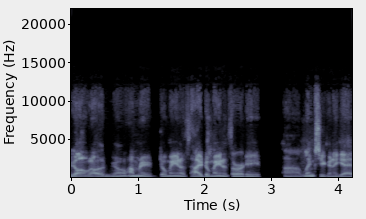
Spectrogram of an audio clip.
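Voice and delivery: put-on gruff voice. Imitating people who ask about domain authority links: imitating a gruff client voice. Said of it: "that's my gruff domain authority voice".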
